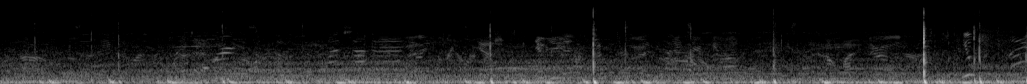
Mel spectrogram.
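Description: Gusty wind buffeting the microphone, with distant voices. Two sharp slaps of a volleyball being struck, about six seconds in and again near the end.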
